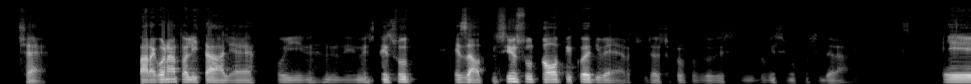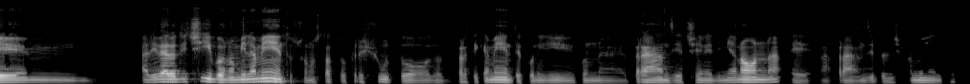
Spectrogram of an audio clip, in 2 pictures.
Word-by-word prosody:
c'è. - - -4 0.9
Paragonato 115 +4 +5
all'Italia, 100 -2 +2
eh, 95 - -12 0.2
poi, 105 -1 -10
n 100 -1 -16
n 110 -2 -16 0.2
n - - -13
nel 105 0 -11
senso 115 0 -1 0.3
esatto, 110 -2 +2
in 100 - -16
senso 130 0 +4
utopico, 115 0 +4
è - - +6
diverso, 100 -2 -9
cioè, 100 -2 -12
se - - -24
proprio 95 -2 -19
avessi 100 +1 -20
dovessimo 95 0 -23
considerarlo. 95 +1 -20 0.8
Ehm, 105 -3 +1 0.5
a - - -9
livello 125 +3 +2
di 125 0 -9
cibo 125 -4 -1
non 105 +1 -4
mi 115 - 0
lamento. 130 0 +1
Sono 95 -1 -19
stato - - -18
cresciuto, 95 -4 -15
praticamente, 100 +1 -7
con 95 - -16
i 95 -1 -13
con 90 -2 -18
pranzi 100 -2 -6
e 95 - -14
cene 100 -2 -12
di 95 - -18
mia 100 +1 -10
nonna, 110 +2 -2
e 90 -2 -20
a 95 -2 -29
pranzi, 95 +2 -14
principalmente. 95 +2 -14
100 Hz, 145 wpm, -21 LUFS, 95-110 Hz, 0.9 s, è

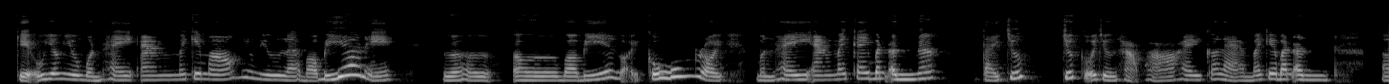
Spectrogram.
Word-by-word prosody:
kiểu, 465 - +2
giống 250 +1 +2
như 230 -3 +2
mình 185 -3 -2
hay 200 -3 -3
ăn 205 +1 -4
mấy 235 +1 -4
cái 260 - +3
món 245 +7 -2
giống 295 -3 -5
như 220 -3 +2
là 190 -2 -2
bò 175 -2 -2
bía 235 - +6 0.2
nè, 200 - -2 0.5
rồi, 185 -2 -1 0.2
ừ, 190 0 -1 0.3
bò 185 -1 +1
bía 225 +11 +1
gỏi 315 - -6
cuốn, 295 +9 +6 0.2
rồi 185 -1 +1 0.3
mình 185 -1 -4
hay 225 -1 +1
ăn 210 +1 -2
mấy 240 +1 -2
cái 270 +2 -1
bánh 275 0 0
in 230 0 +4
á, 285 +3 -1 0.5
tại 185 -1 -3
trước 325 +4 +1 0.3
trước 295 +1 +1
cửa - - +1
trường 190 -3 +1
học 220 +1 -5
họ 185 -3 -5
hay 210 -2 -2
có 240 +1 -6
làm 180 -5 -4
mấy 215 +3 -3
cái 250 +1 +3
bánh 235 0 +2
in, 210 -2 -1 0.5
ờ, - - -6
220 Hz, 195 wpm, -29 LUFS, 195-250 Hz, 0.5 s, bía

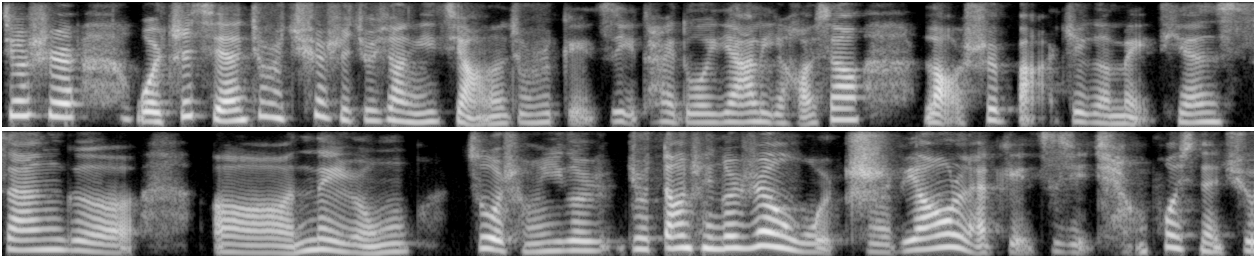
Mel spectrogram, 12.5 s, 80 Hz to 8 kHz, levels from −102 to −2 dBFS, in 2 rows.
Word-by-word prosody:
就 350 -1 +5
是， 335 -3 +6 0.3
我 225 - +6
之 230 +11 +2
前 250 -7 +5
就 335 - -3
是 310 - +1
确 315 +5 -1
实 275 - -2
就 245 0 -4
像 235 -3 +1
你 215 - -3
讲 225 - +2
的， 175 - -3
就 190 +1 -9
是 205 - -8
给 - - -11
自 220 - -9
己 - - -6
太 215 - -7
多 200 0 -5
压 205 +1 +2
力， 210 -3 -5
好 160 -3 -2
像 260 +7 +3 0.3
老 - - +3
是 255 - -1
把 245 - -2
这 220 - -4
个 185 -2 -4
每 175 - -4
天 210 -3 -4
3 235 +2 0
个 200 -7 -2 0.3
呃 170 -3 -1
内 225 +3 0
容 180 +2 -4 0.3
做 260 -2 +2
成 190 -1 -7
一 210 - -6
个 220 -1 -1
就 255 -2 -5
当 270 +3 +4
成 275 -1 +2
一 - - 0
个 275 +1 +4
任 300 -2 +6
务 195 - -4
指 185 -1 +1
标 245 +8 +5
来 285 -4 +2
给 - - -10
自 195 - -10
己 180 - -10
强 190 - -5
迫 290 +7 -1
性 285 - -4
地 - - -6
去 215 - -6
225 Hz, 280 characters per minute, -22 LUFS, 200-260 Hz, 0.3 s, 是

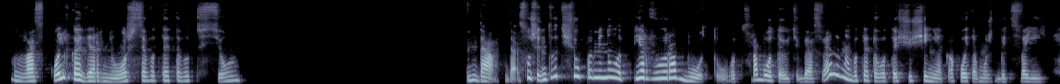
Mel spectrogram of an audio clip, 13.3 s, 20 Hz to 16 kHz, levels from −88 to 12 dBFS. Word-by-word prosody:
Во 175 -2 +3
сколько 230 - +4
вернёшься, 175 0 0
вот 190 0 -6
это 190 -1 -2
вот 185 0 -8
всё? 185 +6 -6 2.9
Н-да, 195 -4 +3
да. - - -2
Слушай, 265 -9 +1
ну 235 - +2
ты - - -5
вот 375 0 -1
еще 380 +1 -1
упомянула 320 -4 +3
1 280 0 +3
работу. 220 - +1
Вот 145 0 -9
с - - -23
работой 215 -9 +2
у 140 - -4
тебя 145 -2 -3
связано 345 - +1
вот 195 -2 -4
это 195 -4 -1
вот 165 0 -5
ощущение 165 -2 -2
какой-то 165 -2 -3
может 150 0 -10
быть 150 0 -9
своей 145 -1 -6
185 Hz, 140 wpm, -22 LUFS, 160-265 Hz, 2.9 s, сколько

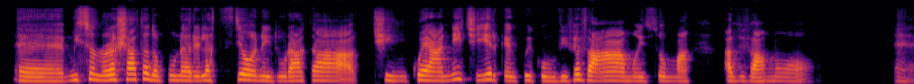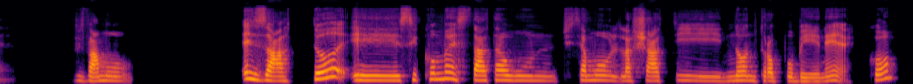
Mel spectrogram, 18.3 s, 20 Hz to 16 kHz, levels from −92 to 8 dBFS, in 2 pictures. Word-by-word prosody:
ehm, 175 -3 -3
mi 215 +2 -4
sono 220 -1 -1
lasciata 235 +3 +3
dopo 210 -1 -3
una 200 -1 -1
relazione 210 0 0
durata 190 +1 -1
5 200 +1 -2
anni 195 +6 -1
circa, 225 -4 -2
in 180 -1 -6
cui 205 +3 -3
convivevamo, 185 0 0
insomma, 175 0 -6 0.3
avevamo 175 -2 -5 0.8
eh, 80 +1 -19 0.6
vivevamo 190 0 +1 1.1
Esatto, 235 - +6
ehm, 205 -1 +3
siccome 255 +6 0
è - - -1
stata 215 -4 +3
un 195 -2 -3
ci - - -17
siamo 210 -1 -1
lasciati 185 0 -2
non 195 +1 0
troppo 180 0 -1
bene, 165 +4 0
ecco, 290 +7 -2
195 Hz, 100 wpm, -22 LUFS, 185-210 Hz, 1.1 s, Esatto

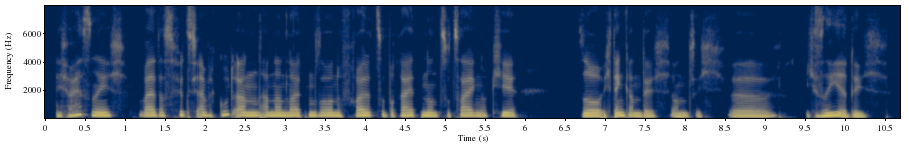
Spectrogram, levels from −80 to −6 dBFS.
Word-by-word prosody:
Ich 200 0 -3
weiß 255 +4 0
nicht, 210 0 +1
weil 210 -1 +1
das 205 -2 -3
fühlt 230 -3 -2
sich - - -6
einfach 210 -3 -2
gut 265 +3 -1
an, 205 -1 +2
anderen 205 -1 +3
Leuten 205 +1 +1
so 205 0 +2
'ne 200 0 +3
Freude 205 +2 0
zu 210 -1 -5
bereiten 205 +1 0
und 195 0 +1
zu 200 - -4
zeigen: 200 0 0
„Okay, 200 +1 -1 0.7
so 195 -1 +3
ich - - -6
denke 205 0 +2
an 190 -1 +1
dich 180 -1 -3
und 180 -2 -2
ich, 190 - -12
äh, 180 -1 0 0.4
ich 195 -2 -11
sehe 195 0 +5
dich.“ 170 +1 -4
205 Hz, 180 wpm, -24 LUFS, 190-210 Hz, 0.7 s, sehe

